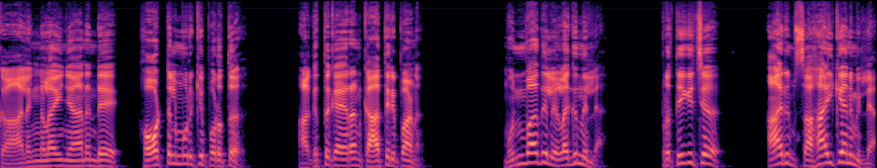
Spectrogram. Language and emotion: Malayalam, angry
